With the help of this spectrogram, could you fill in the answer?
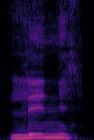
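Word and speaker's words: Lény: Et cette fois-ci, la lettre Y va se prononcer comme si c'était une voyelle. D'ailleurs, c'est une voyelle. Comme un I. Donc, on va dire Léni.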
